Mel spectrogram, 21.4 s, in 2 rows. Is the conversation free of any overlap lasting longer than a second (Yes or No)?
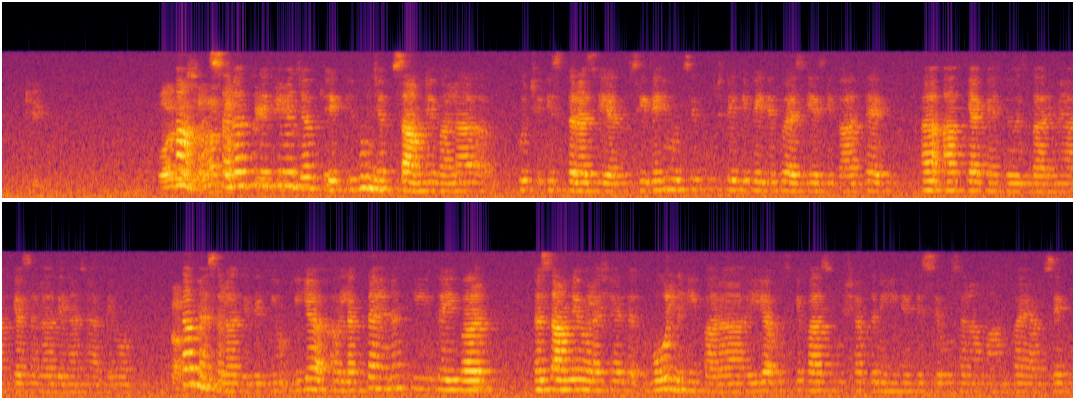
No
